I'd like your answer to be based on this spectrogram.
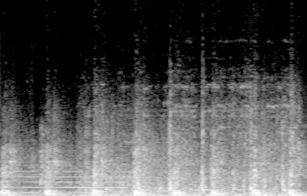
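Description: A departing harbor train rolls along with a steady rhythmic clickety-clack of wheels over rail joints and mechanical rattling, moderately close and heard alone.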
